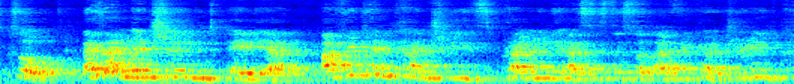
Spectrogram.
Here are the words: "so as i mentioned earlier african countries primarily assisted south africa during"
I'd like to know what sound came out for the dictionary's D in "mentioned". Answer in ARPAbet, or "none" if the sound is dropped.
D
